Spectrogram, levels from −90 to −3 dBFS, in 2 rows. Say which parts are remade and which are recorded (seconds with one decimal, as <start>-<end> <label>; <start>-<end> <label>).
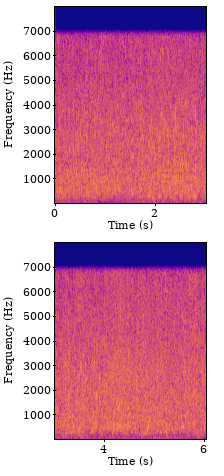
0.0-4.0 remade; 4.0-5.5 recorded; 5.5-6.0 remade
